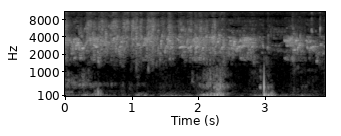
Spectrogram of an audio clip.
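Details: While eating grass and moringa, budgerigars give lively high chirping and squeaky warbling, thick and continuous, with low crunches around two seconds and a sharp click near three seconds.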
